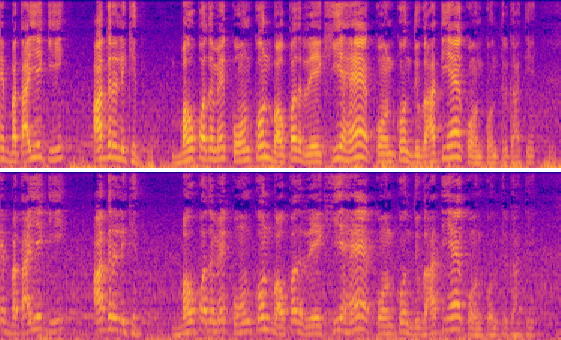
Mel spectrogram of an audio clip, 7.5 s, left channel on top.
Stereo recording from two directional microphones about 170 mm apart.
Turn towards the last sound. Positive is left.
turn(degrees=70)  # may be behind; listen again after turning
